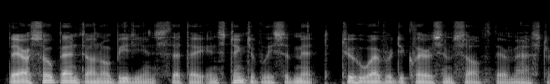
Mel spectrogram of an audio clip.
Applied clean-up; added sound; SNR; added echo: none; none; none; none.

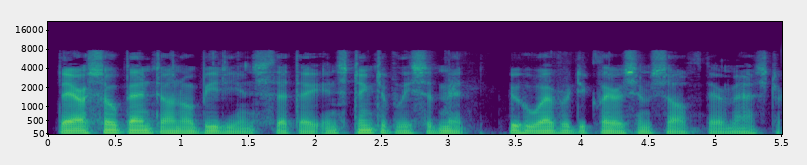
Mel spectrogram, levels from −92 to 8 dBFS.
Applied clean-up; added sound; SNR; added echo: neural mask model DeepFilterNet 3.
